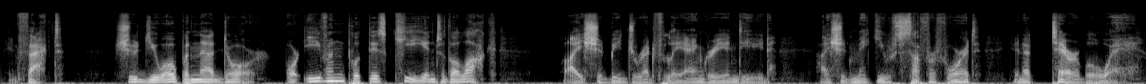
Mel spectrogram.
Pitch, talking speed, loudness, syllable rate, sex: 95 Hz, 165 wpm, -18 LUFS, 4.6 syllables/s, male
